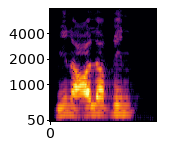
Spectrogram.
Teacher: نون ساکن کے بعد عین ہے، یہ عین میں حروف حلقی میں سے، تو یہاں پر بھی اظہار ہوگا، غنہ نہیں ہوگا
